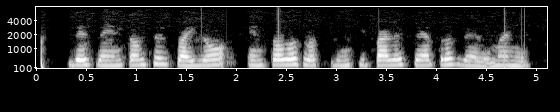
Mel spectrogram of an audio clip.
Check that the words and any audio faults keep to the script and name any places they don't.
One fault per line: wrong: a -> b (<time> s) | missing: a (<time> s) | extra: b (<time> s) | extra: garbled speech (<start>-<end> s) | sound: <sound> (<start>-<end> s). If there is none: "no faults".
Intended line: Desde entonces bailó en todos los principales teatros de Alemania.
no faults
